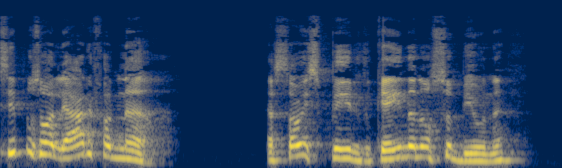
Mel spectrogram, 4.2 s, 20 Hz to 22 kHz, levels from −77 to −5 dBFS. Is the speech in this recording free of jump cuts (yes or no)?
yes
